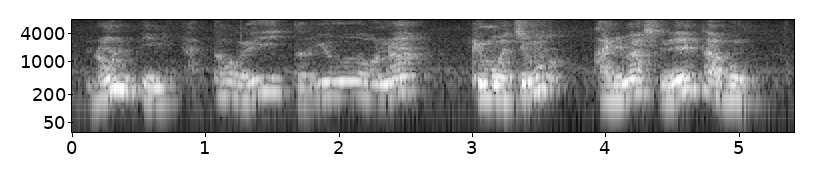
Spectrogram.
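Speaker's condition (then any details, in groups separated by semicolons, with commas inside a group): No condition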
